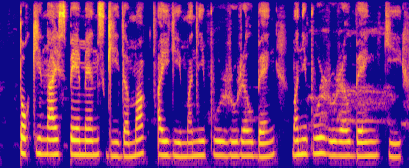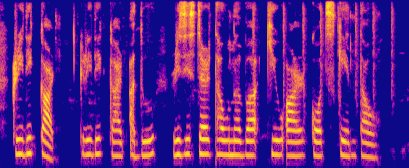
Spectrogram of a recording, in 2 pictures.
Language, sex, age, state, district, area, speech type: Manipuri, female, 18-30, Manipur, Senapati, urban, read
